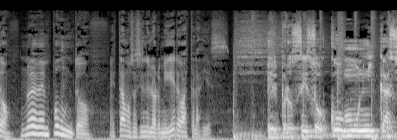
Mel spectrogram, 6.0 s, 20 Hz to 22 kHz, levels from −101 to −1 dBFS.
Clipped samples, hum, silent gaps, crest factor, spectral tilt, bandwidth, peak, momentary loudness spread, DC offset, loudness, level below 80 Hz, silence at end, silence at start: under 0.1%; none; none; 14 dB; -5 dB/octave; 16 kHz; -2 dBFS; 16 LU; under 0.1%; -16 LUFS; -32 dBFS; 0 s; 0 s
